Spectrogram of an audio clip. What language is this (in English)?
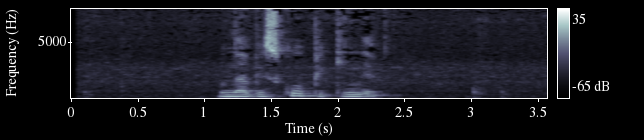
Cameroon Pidgin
